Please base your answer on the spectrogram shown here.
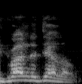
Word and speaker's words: Brondello: I say Brondello. Rondello. Whatever. Brando. I think it's three syllables instead of the 99.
